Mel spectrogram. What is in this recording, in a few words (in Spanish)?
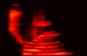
"纯", Chino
